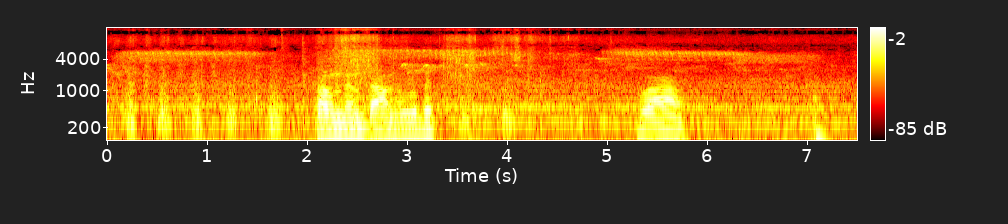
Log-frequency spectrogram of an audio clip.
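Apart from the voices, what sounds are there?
agitated Russian honey bees buzzing at an opened log hive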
